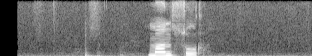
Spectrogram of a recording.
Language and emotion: Russian, neutral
